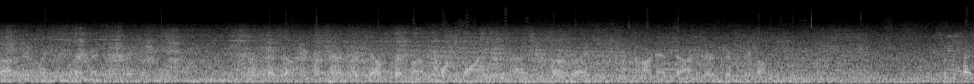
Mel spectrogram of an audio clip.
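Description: A DHL cargo plane arriving at Los Angeles International Airport from Tokyo rumbles loudly and continuously, a broad steady engine roar filling the scene with no breaks.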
